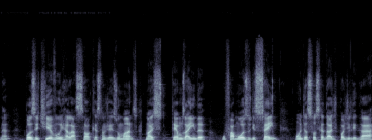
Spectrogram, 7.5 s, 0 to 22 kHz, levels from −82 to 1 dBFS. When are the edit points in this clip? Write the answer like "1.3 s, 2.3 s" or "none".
2.8 s, 5.0 s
